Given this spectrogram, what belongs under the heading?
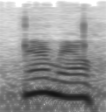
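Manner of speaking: high-pitched meows to lure a cat; imitated cat meow. Real, not acted. Calling a cat over.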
